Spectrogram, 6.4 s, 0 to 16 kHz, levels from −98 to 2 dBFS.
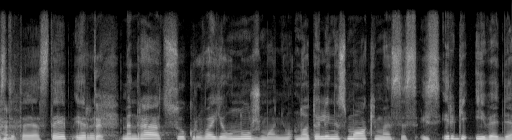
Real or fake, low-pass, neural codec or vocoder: real; 14.4 kHz; none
